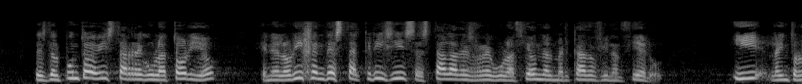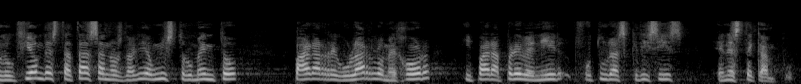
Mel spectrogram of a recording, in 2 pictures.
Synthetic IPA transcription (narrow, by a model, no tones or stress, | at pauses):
d̪e̞zðe̞lpunt̪oðe̞β̞ist̪are̞ɣ̞ulat̪o̞ɾjo̞ | ene̞lo̞ɾixe̞nd̪e̞st̪akɾisise̞st̪alað̞e̞zre̞ɣulaθjo̞nd̪e̞lme̞ɾkað̞o̞finãn̟θje̞ɾo̰ | ilaint̪ɾo̞ð̞ukθjo̞nd̪e̞st̪at̪asano̞zðaɾiaunĩnst̪ɾumẽ̞nt̪o | paɾare̞ɣ̞ulaɾlo̞me̞xo̞ɾ | ipaɾapɾe̞β̞e̞niɾfut̪uɾaskɾisis | e̞ne̞st̪e̞kampo̥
